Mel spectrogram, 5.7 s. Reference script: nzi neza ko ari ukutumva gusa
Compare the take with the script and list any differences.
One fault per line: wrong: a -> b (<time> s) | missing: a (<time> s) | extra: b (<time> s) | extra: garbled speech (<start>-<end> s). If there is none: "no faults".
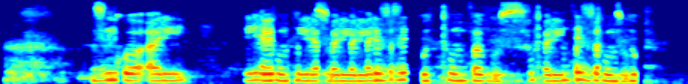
missing: neza (0.9 s)
extra: garbled speech (2.0-3.4 s)
extra: garbled speech (4.4-5.4 s)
